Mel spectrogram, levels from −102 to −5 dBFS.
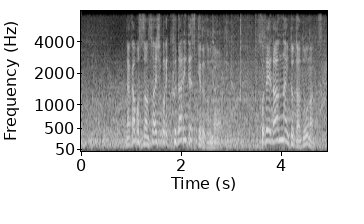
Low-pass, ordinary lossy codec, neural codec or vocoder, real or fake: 7.2 kHz; none; codec, 16 kHz, 4 kbps, FunCodec, trained on LibriTTS, 50 frames a second; fake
